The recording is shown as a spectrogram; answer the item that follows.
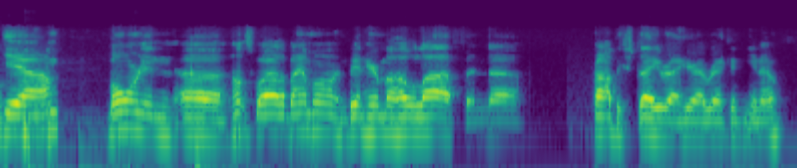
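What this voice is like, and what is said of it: Southern US accent. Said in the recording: “you got to be from the South, right? ... I love the South accent.”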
